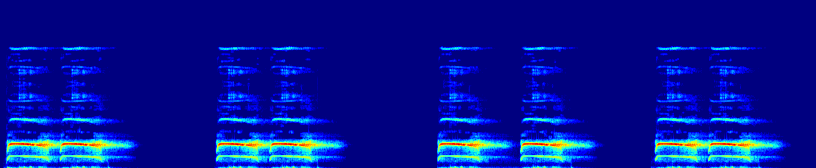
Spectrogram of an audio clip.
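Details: Blue jay calling: harsh, nasal, slightly rasping notes given in pairs, each pair repeated about every two seconds, four pairs in all, against silence.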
